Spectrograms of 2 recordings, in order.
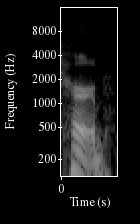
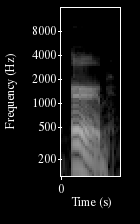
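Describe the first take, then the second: First: The word starts with an h sound. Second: The word starts without an h sound. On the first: It is a person's name. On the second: It names the plant used in cooking.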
